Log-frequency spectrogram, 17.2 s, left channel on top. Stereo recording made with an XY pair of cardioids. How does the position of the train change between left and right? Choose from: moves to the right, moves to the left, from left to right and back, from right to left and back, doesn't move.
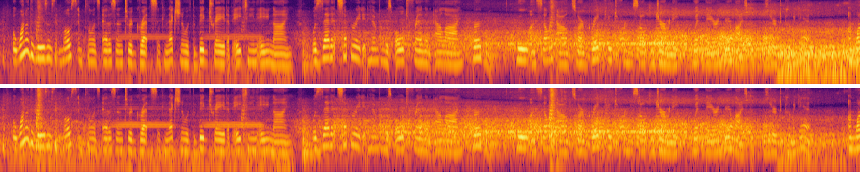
moves to the left.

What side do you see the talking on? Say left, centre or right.
centre.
